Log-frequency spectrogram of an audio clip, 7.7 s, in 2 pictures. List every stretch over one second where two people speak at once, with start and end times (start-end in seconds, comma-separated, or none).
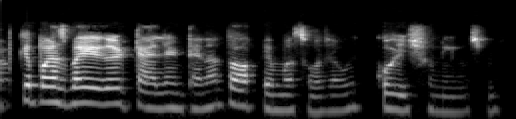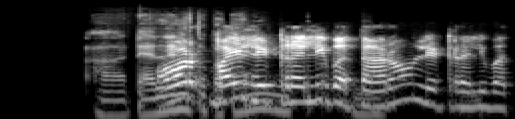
5.1-6.8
